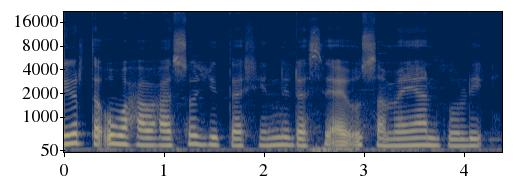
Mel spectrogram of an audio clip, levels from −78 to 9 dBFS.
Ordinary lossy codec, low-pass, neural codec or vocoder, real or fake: none; none; none; real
